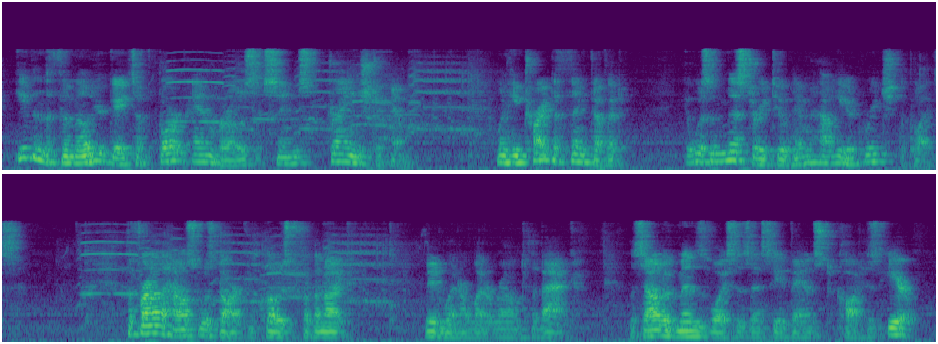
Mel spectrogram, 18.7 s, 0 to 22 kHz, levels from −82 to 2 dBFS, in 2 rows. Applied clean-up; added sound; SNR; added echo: none; Bird / Fowl; 14 dB; reverberation time 0.3 s.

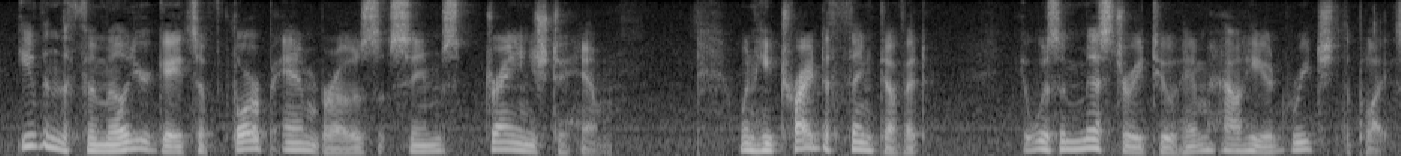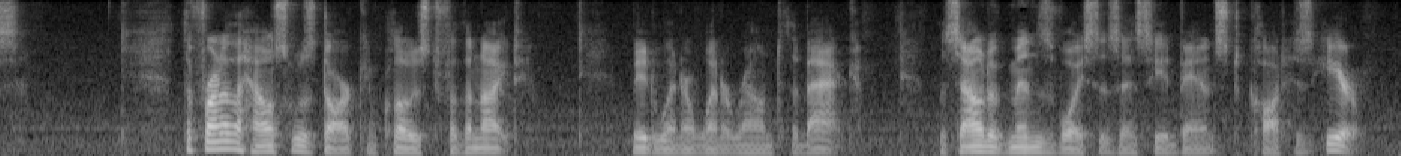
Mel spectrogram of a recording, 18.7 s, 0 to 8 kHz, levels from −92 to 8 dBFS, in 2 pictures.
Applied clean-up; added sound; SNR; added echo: none; none; none; none.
